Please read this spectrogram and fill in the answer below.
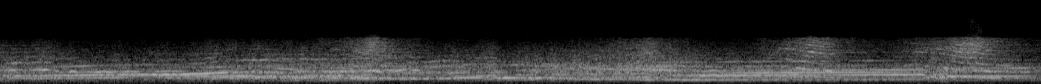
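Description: Formula One race car engines at speed, heard trackside: several engine notes at once, their pitch rising and falling as the cars accelerate, shift and pass, with a few brief louder flares.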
